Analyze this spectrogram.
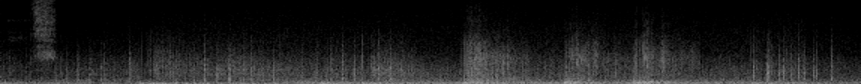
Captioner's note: gunfire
